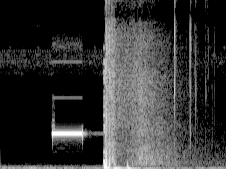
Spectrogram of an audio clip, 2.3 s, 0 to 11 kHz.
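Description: A shot timer gives one sharp electronic beep, then a 1911 pistol fires a loud close shot with a quick second report and ringing decay, outdoors at a range.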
